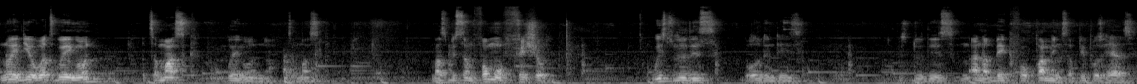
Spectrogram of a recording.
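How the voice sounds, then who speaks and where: With music in the background, a man with a very deep, low pitch uses a playful tone and lively intonation. He talks at a fairly quick pace, with long, frequent pauses. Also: big swings in loudness. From Kenya. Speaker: father. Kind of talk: comedic voice-over commentary. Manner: playful, joking.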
